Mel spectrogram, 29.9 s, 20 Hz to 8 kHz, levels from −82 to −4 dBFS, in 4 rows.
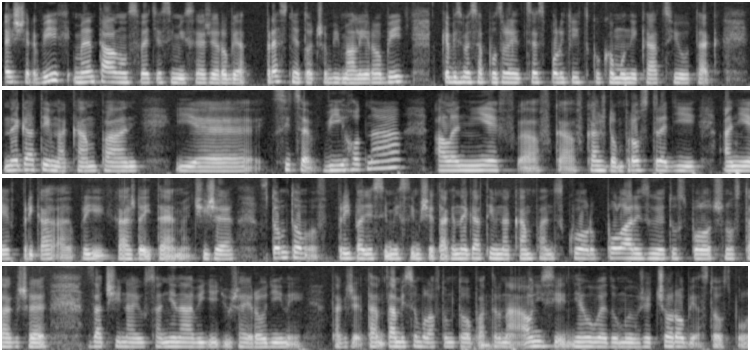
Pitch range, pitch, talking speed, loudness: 150-165 Hz, 160 Hz, 170 wpm, -19 LUFS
